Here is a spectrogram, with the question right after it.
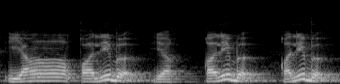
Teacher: با پہ جزم ہے تو قلقلہ ہونا چاہیے، لگنا چاہیے اور ہٹنا چاہیے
